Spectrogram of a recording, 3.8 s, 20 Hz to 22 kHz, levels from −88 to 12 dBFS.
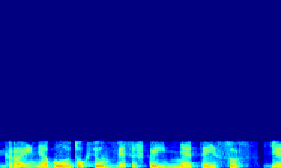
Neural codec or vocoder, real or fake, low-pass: autoencoder, 48 kHz, 128 numbers a frame, DAC-VAE, trained on Japanese speech; fake; 3.6 kHz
